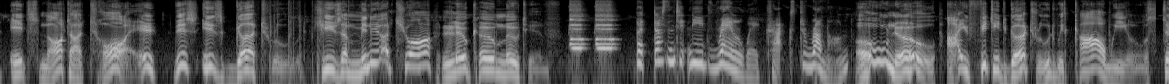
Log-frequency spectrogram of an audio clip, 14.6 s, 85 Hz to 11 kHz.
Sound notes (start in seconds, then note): 7.1 toots whistle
